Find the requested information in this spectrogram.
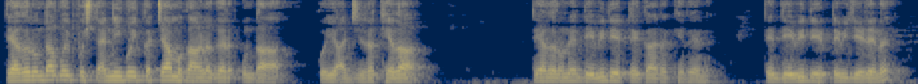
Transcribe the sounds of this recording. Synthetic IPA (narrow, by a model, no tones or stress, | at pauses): t̪eːəɡəɾʊnd̪aːkoːiːpʊt͡ʃʰt̪ɛːniːkoːiːkəːt͡ʃːaːməkaːnəɡəɾʊnd̪aː | koːiːə̰d͡ʒɾəkʰːeːd̪aː | t̪eːəɡəɾʊnẽːd̪eːʋiːd̪eːʋ̚t̪eːkaɾːəkʰːeːd̪eːn | t̪eːd̪eːʋiːd̪eːʋt̪eːʋiːd͡ʒeːɽeːn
